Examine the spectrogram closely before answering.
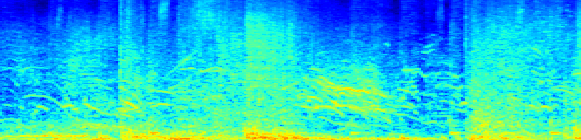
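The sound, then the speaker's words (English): A bar bursting into a massive ball of flames, heard as a sustained, loud, rumbling roar with repeated crashing and smashing bursts layered through it for several seconds. “The whole bar goes up in a massive ball of flames, and the bikers try to shield themselves from the falling debris.”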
